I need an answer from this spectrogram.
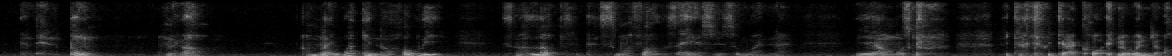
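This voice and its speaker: In an animated tone, a man with a New York accent speaks at a moderate pace, with long, frequent pauses and big swings in loudness. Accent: New York Bronx. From New York, the Bronx (Castle Hill). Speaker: hip hop veteran, live streamer. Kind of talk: casual live stream chat.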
